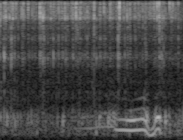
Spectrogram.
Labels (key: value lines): label: biophony, cascading saw
recorder: HydroMoth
